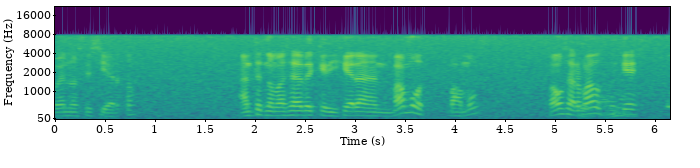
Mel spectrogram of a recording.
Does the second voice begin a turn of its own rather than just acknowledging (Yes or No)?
No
